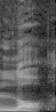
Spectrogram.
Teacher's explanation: ऐसा व्यंजन जिनके उच्चारण में आपकी जीभ का भाग मसूड़े को तो छूता है लेकिन जो वायु है वो पार्श्व के आसपास से निकल जाती है, तो उनको क्या बोलते हैं, पार्श्विक व्यंजन बोलते हैं।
